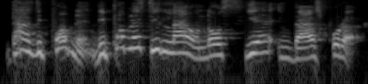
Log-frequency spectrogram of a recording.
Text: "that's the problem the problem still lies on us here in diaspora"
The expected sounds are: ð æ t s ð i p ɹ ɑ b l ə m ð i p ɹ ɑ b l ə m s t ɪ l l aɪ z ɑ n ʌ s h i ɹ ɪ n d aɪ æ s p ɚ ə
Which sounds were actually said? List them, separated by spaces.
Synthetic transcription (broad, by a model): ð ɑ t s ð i p ɹ ɑ b l ə m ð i p ɹ ɑ b l ə m s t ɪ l l aɪ ɑ n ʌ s h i ɪ n d aɪ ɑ s p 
